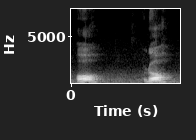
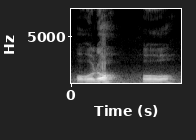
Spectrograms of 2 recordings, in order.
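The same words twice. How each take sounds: First: "orojo" slow, higher and loud; raised stressed demo. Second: "orojo" drawn out slowly, loud; slow demo word. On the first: Teacher repeats the word, pitching it up for stress. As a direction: lift and stretch "orojo". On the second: Teacher sounds out a Wayuu word for the class, slowly. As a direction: stretch out "orojo" syllable by syllable. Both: Shown as a demonstration. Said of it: "Y así otras palabras como".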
